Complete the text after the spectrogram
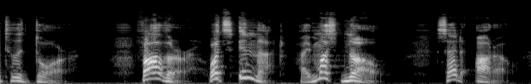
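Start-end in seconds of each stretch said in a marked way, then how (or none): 1.3-3.9 insist, gathering resolve; determined. A narrator's reading. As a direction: son demanding to see the parcel. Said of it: "the first signs of determination".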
